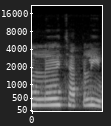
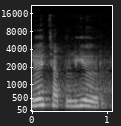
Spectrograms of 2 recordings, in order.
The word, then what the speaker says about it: Le Chatelier: azas Le chatelier yah dibacanya Le chatelier bukan Le chatelier rata pilek catling apa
